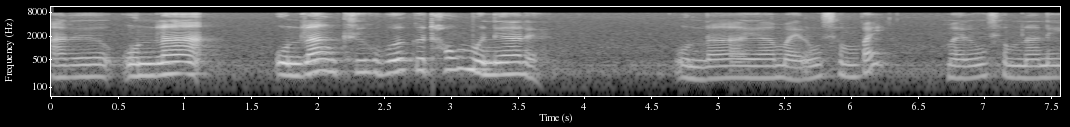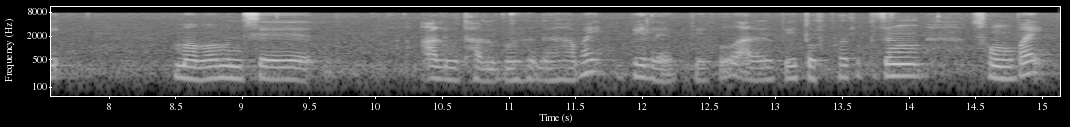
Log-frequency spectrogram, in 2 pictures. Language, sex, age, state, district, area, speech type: Bodo, female, 60+, Assam, Kokrajhar, rural, spontaneous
